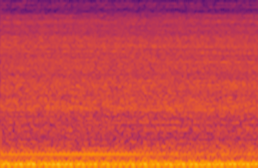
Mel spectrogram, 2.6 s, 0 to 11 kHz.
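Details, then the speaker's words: 2019 Ford F150 3.5 L with P0304 cylinder 4 misfire, running on direct injection only: steady, even smooth idle with no skips; on port injection only it runs terribly, pointing to cylinder 4 port injector. "So we're on direct injection only and it's running good."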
